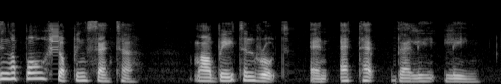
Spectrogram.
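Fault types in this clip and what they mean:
Concealed Bluetooth headset packet loss: headset-to-phone packets went missing and the receiver filled each gap by repeating the best-matching recent stretch of waveform. It is heard as a short buzzy, held tone at about 0.53 s, 2.79–2.95 s and 3.93 s, with a faint warble as real speech resumes. On a waveform, the gaps show as periodic copied cycles at steady level. On a spectrogram, they show as flat harmonic smears within the wideband mSBC path's 8 kHz ceiling.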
